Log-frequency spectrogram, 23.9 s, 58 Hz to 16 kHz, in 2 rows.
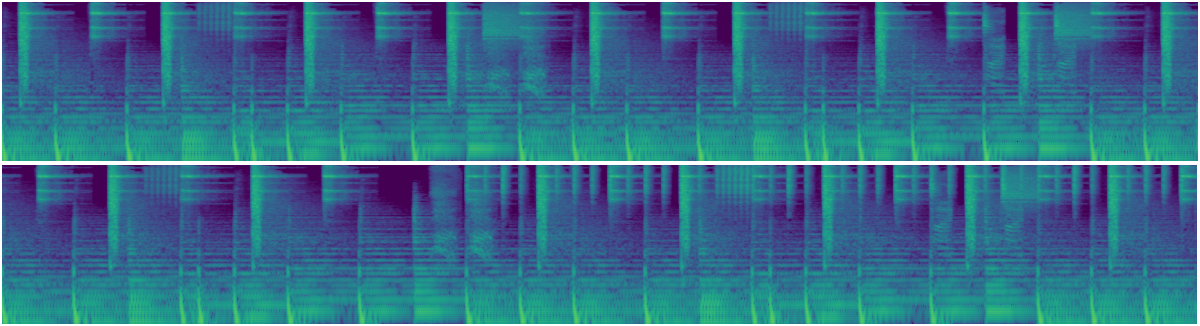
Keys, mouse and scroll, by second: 1.6 middle click, 2.9 right click, 3.7 s, 4.1 a, 4.2 s, 7.8 r, 9.0 middle click, 12.7 s, 14.1 s, 15.3 s, 17.4 s, 18.6 middle click, 19.2 s, 20.1 s, 22.9 click.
